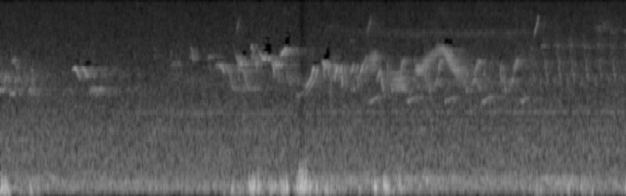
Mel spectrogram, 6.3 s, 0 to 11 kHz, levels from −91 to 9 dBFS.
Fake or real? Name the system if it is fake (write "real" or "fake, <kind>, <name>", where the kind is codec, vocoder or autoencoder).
real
